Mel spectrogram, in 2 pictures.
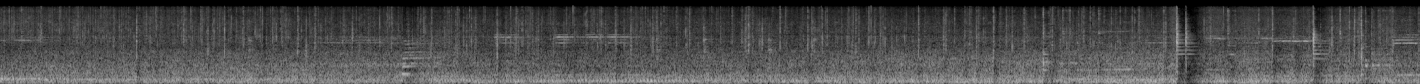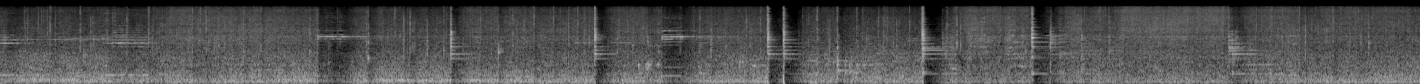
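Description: Oil sizzling on a flat iron griddle as chopped egg and onion fry in it, a steady hissing crackle. A few sharp clicks stand out in the second half.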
